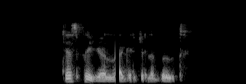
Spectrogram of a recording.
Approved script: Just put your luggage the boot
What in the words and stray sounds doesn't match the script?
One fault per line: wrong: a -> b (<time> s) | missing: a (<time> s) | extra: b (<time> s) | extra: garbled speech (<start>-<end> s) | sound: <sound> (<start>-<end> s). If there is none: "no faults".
sound: dropout (1.2-1.2 s)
